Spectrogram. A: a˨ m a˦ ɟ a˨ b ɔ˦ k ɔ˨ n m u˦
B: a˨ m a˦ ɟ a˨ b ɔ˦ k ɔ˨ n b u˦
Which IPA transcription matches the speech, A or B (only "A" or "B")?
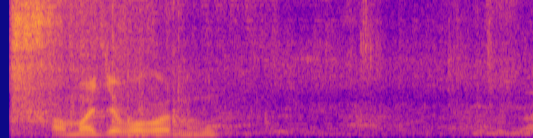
A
